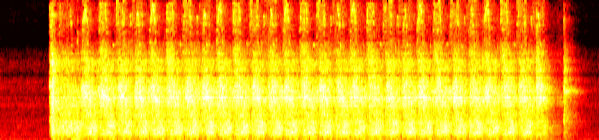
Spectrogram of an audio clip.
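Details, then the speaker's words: Custom-built engine on carburetors with a straight distributor (no vacuum advance) at its first start, with the fuel pressure regulator being adjusted. It cranks about three beats a second for five seconds and never fires, seemingly sparking right. No fuel reaching the carbs through the manual pumps. "Is there fuel coming? >> No, >> I cranked it quite a ways open to try to get more, but it's just these silly manual pumps."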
